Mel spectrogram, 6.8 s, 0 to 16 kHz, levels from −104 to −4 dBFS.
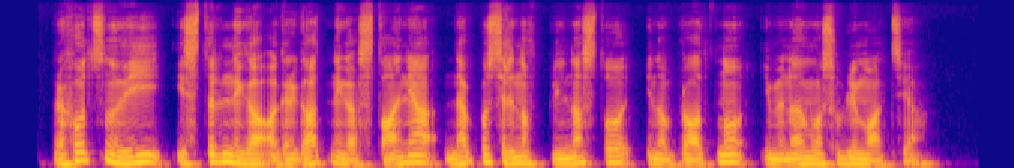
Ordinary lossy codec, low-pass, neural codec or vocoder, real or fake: none; 14.4 kHz; none; real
